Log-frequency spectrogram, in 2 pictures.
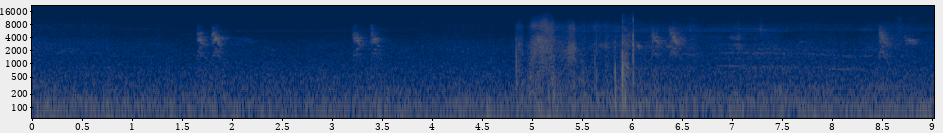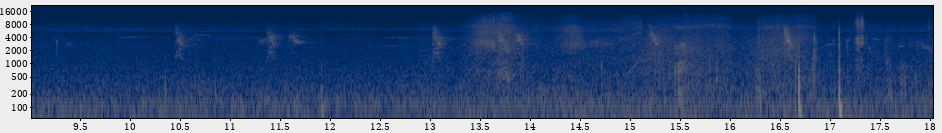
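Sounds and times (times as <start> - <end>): rustle: 0.0 - 1.9, 3.3 - 18.0
bird chirps: 1.6 - 2.4, 8.4 - 15.6.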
